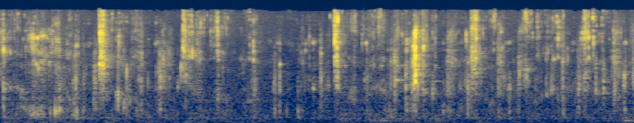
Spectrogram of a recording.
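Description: Faint, close-miked chewing of pan-fried rice rolls (cheung fun): soft, wet mouth smacks and irregular small clicks.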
